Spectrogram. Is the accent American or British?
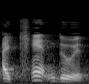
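American. It is said with an American accent.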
